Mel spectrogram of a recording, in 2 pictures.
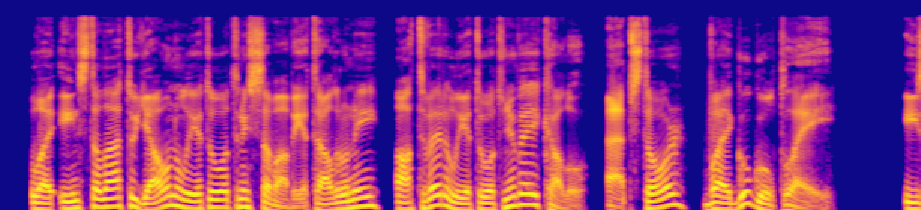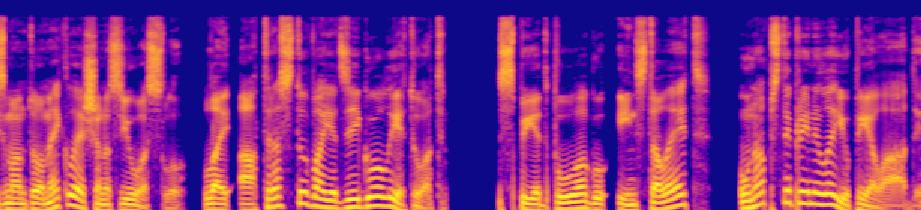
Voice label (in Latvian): Infografika LV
